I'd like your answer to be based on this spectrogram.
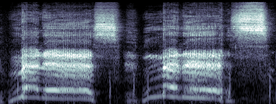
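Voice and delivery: shouting. Real, not acted. Cheering loudly for Menace.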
